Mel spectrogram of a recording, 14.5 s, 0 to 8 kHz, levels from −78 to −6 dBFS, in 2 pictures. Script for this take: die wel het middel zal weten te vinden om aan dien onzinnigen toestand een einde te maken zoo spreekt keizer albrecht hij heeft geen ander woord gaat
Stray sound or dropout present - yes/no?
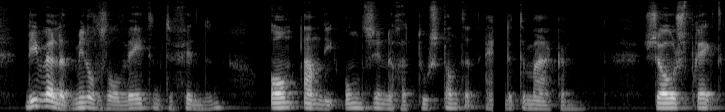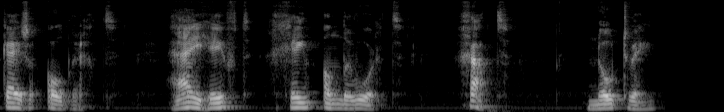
yes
